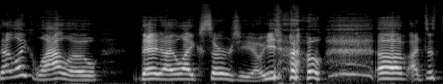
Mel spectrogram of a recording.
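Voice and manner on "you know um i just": breaking into a laugh mid-sentence. Real, not acted. Fan laughing to viewers about loving Lalo. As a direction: giggle through the words.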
